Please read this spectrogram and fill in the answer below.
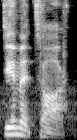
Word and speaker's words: Dimitar: And real quick, for the one here, I actually figure out the way how to pronounce his name. It's Dimitar. That's in Bulgarian.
